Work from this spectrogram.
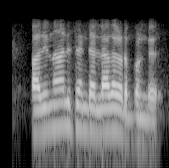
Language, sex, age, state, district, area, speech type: Malayalam, male, 18-30, Kerala, Idukki, rural, conversation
